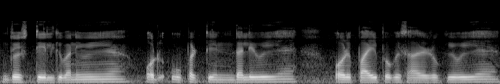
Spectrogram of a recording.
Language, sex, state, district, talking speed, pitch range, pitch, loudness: Hindi, male, Uttar Pradesh, Shamli, 225 wpm, 110-115 Hz, 110 Hz, -17 LUFS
